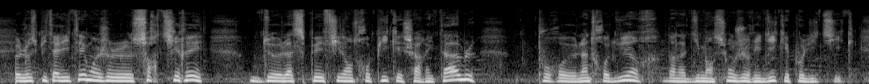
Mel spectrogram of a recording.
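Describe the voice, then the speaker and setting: A man's fairly high voice comes through noticeable background noise, fairly slow in pace and ordinary in its pitch variation. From France. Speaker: anthropologist. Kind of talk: interview.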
